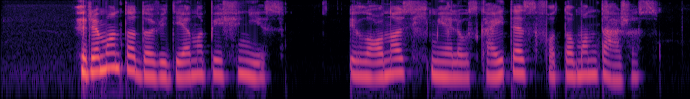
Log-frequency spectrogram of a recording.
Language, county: Lithuanian, Vilnius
